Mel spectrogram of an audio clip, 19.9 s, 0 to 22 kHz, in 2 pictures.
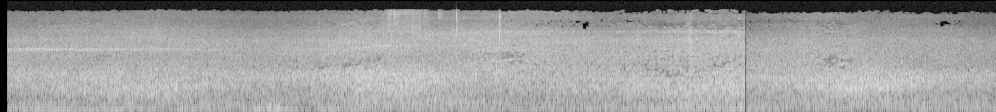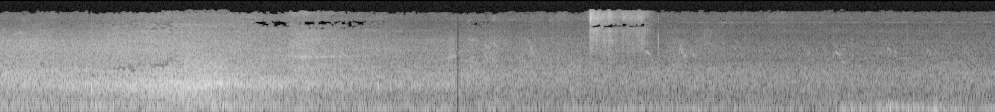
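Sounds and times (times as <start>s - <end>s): cars passing: 0.1s - 18.3s
steady road hum: 0.1s - 19.9s.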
